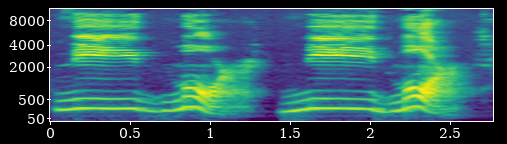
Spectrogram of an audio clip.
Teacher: Ou seja, você pode ouvir essa percussão need, need, ou need, need, need. Você tem a intenção de fazer o D, mas ele não soa realmente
